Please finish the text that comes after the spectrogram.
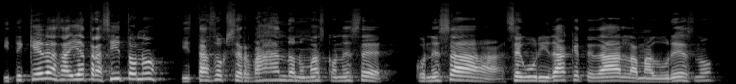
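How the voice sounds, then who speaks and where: Middle-aged male pastor, high voice, lively sermon that acts out quoted voices. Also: normal speed, hardly any pauses. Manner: animated preaching that acts out quoted voices, rising to emphatic high peaks.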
